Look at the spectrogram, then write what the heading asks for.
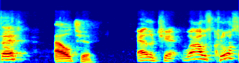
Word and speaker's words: Uiltje: How's it pronounced, Ed? Uiltje. Uiltje. Well, I was close earlier, wasn't I? No. I said Uiltje.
